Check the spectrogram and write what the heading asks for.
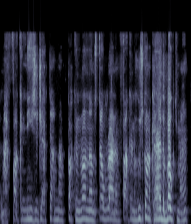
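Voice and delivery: high, hammed-up American accent; Goggins accent. Podcaster imitating Goggins refusing to stop running, mock American accent. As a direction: imitate a hyped American runner's accent, pitched well up. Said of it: "I don't know why I'm trying his accent".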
